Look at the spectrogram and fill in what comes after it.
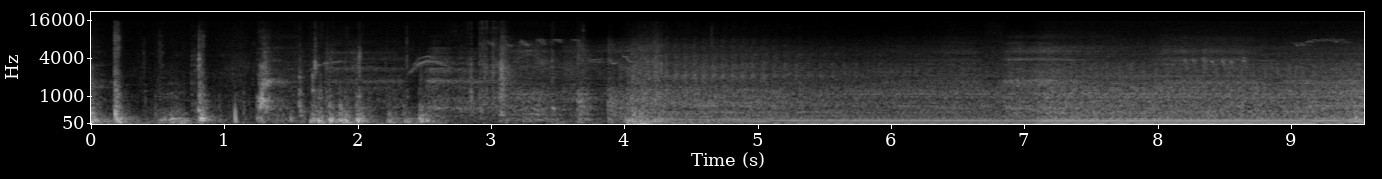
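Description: Vauxhall Astra G 1.8 Ecotec four-cylinder petrol engine being started, with clicks and scattered noise at first. It catches about four seconds in and settles into a steady idle that rises slightly about three seconds later. This is its first start after a new timing belt and water pump.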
